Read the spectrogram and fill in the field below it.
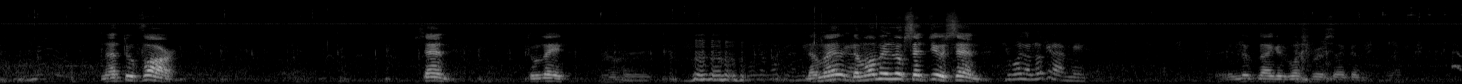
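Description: A man calls out commands to a dog in short, loud bursts outdoors.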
